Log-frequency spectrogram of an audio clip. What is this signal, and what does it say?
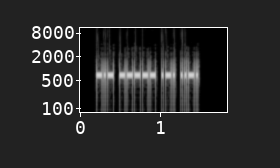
Morse code, heard as a keyed tone, about 50 wpm, 700 Hz. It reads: K0RF
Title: Easy Call Signs Repeated 3x - 50wpm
